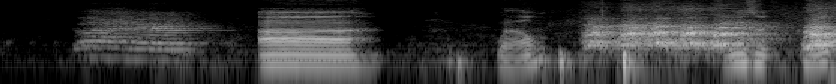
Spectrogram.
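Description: Dogs bark in loud, drawn-out, whining bursts, two long howling barks followed by a rough, overlapping flurry of yaps and noise that runs to the end.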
